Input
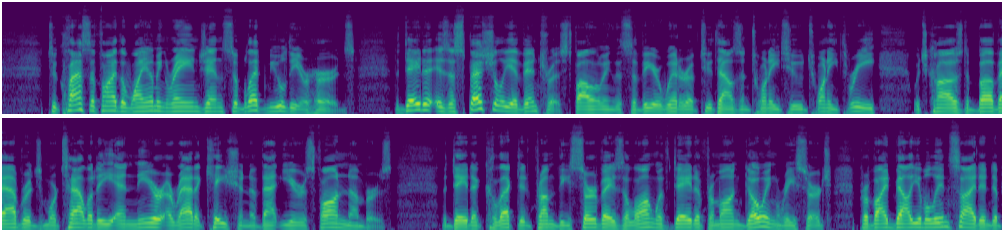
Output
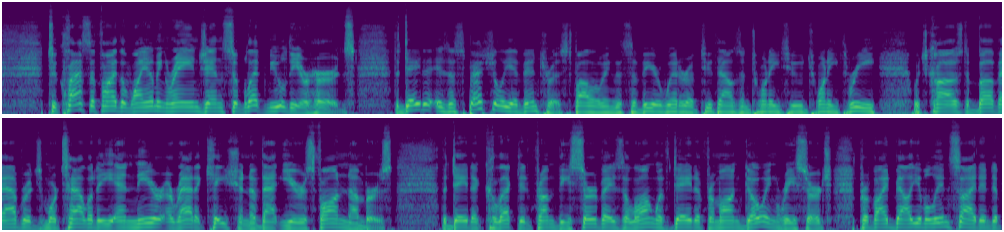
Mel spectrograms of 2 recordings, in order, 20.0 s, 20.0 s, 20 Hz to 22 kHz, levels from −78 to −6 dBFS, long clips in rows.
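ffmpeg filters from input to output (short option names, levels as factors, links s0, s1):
-filter_complex "[0:a]asettb=1/sr,asplit=3[s0][s1][s2];[s0]atrim=end=4.054[s3];[s1]atrim=start=4.05:end=9.23,asetpts=PTS-STARTPTS,afade=t=in:d=0.004:c=qsin,afade=t=out:st=5.176:d=0.004:c=qsin,aemphasis=mode=reproduction:type=riaa[s4];[s2]atrim=start=9.226[s5];[s3][s4]acrossfade=d=0.004:c1=hsin:c2=qsin[s6];[s6][s5]acrossfade=d=0.004:c1=qsin:c2=hsin,aecho=1:1:2.5:0.69,acompressor=threshold=0.02:ratio=16,volume=2.51"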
